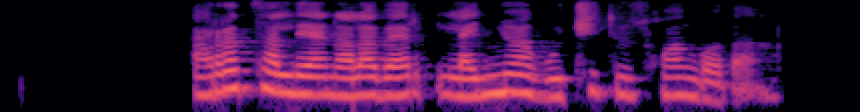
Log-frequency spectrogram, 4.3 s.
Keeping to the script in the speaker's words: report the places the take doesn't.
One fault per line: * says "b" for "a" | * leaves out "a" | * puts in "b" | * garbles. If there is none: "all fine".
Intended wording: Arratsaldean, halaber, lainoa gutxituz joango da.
all fine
